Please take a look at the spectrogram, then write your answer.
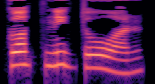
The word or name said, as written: gott nytt ar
